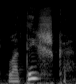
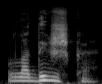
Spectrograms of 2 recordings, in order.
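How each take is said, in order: First: The consonant before K is a voiceless sh. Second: The consonant before K is a voiced zh. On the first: The speaker calls it right. "sounds like its paired consonant Sh" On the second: The speaker calls it wrong. "Not лодыжка"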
